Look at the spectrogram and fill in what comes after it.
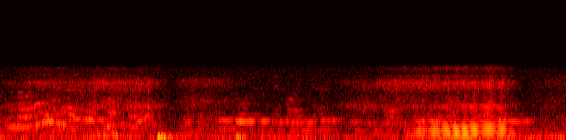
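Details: Uncle sleeping at the beach in Canoas, PR, with deep, groaning, voice-like snores and one long snore near the end, on a muffled phone recording: snoring.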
